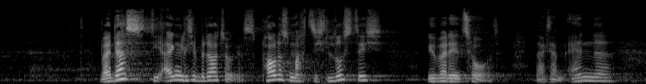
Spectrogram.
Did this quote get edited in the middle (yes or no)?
no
